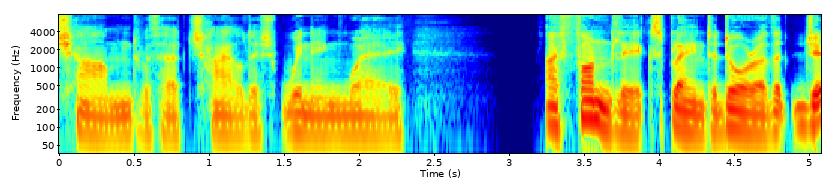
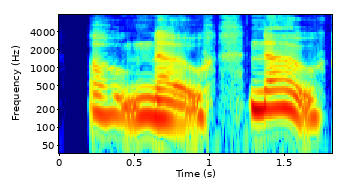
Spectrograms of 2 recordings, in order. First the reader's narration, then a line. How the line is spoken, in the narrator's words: cried Dora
